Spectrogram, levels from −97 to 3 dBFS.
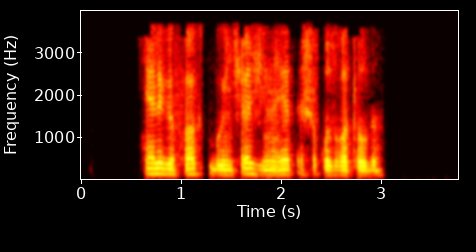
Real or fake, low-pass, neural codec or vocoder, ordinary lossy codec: fake; 3.6 kHz; vocoder, 44.1 kHz, 128 mel bands, Pupu-Vocoder; MP3, 32 kbps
